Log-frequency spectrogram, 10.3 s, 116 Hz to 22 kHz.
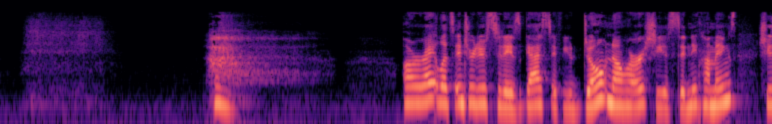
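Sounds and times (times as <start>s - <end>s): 
slow deep breath during a breathing exercise: 0.2s - 1.8s, 2.8s - 5.4s
voiced sigh on the exhale: 2.7s - 4.3s
speech: 2.8s - 3.3s, 5.4s - 10.2s.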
